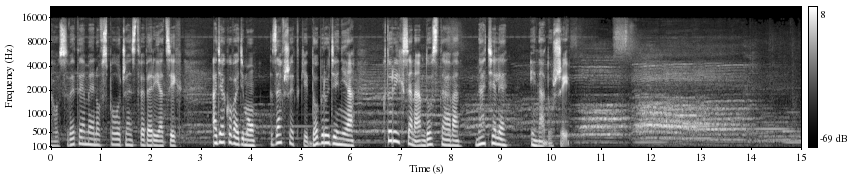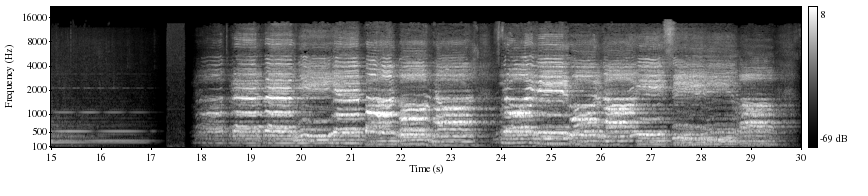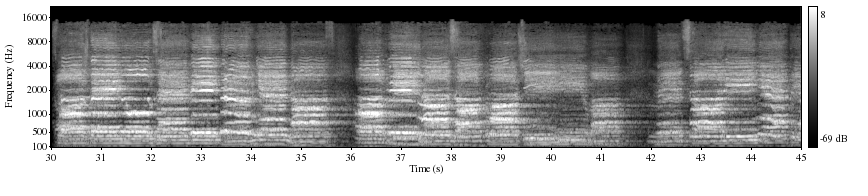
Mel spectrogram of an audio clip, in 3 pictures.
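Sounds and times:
choir singing: 0:01.2 - 0:16.3, 0:17.8 - 0:45.0.

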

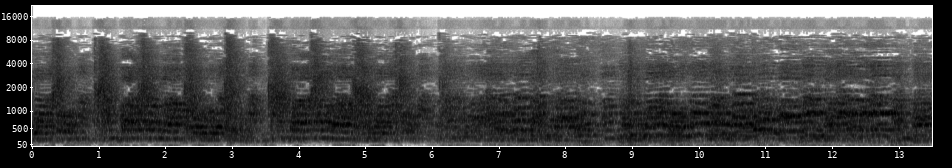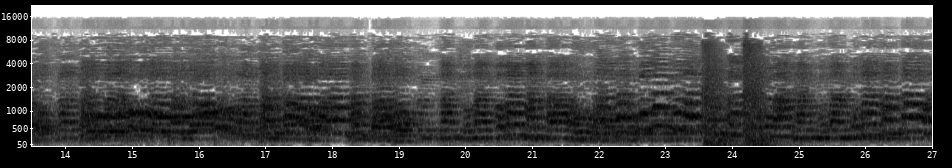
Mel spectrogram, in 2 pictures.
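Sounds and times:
choir singing in harmony: 0:00.0 - 0:27.0.

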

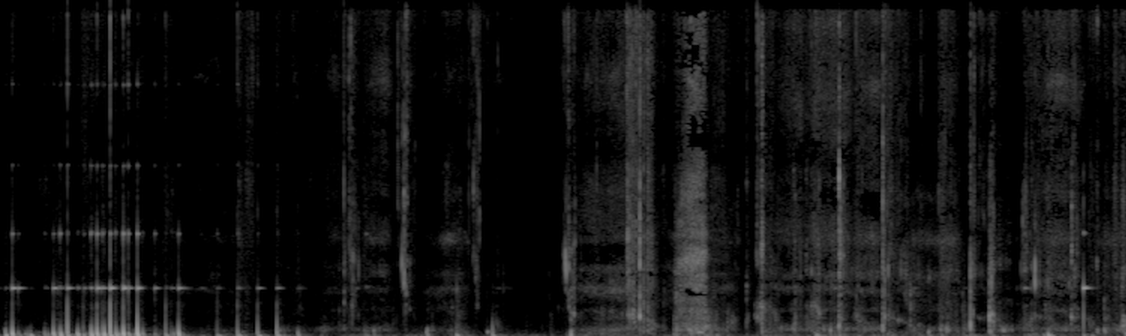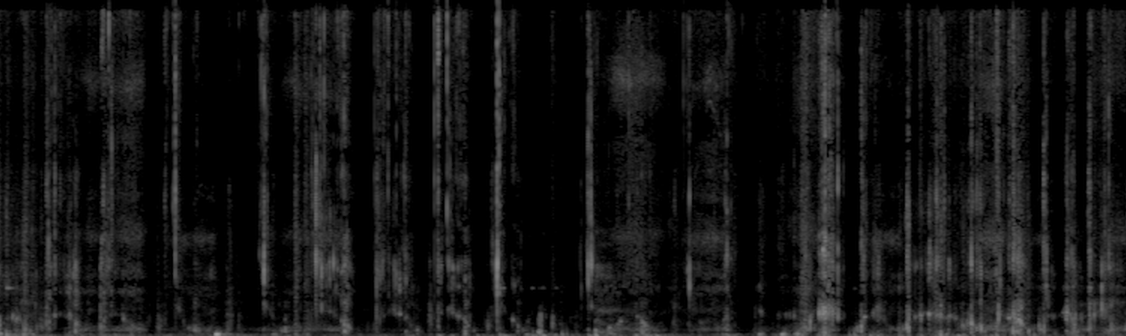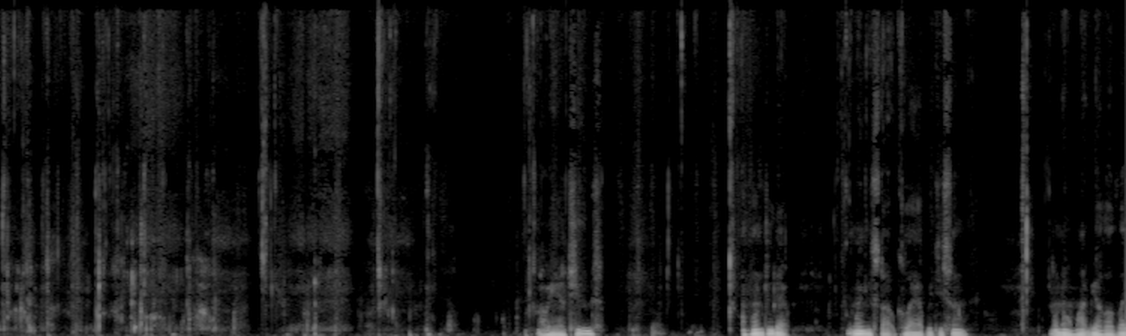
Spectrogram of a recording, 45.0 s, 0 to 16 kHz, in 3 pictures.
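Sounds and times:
crunchy bites and chewing: 0:04.3 - 0:06.8, 0:07.4 - 0:36.1, 0:43.4 - 0:44.0.

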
